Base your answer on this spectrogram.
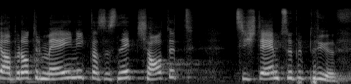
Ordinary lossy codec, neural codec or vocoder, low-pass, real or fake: none; autoencoder, 48 kHz, 128 numbers a frame, DAC-VAE, trained on Japanese speech; 14.4 kHz; fake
